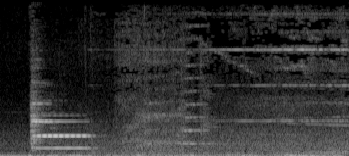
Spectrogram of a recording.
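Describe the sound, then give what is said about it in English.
A tram in Dublin, stopping near St. Stephen's Green by Grafton Street, gives a loud, bright tonal squeal or chime that lasts under a second, followed by a steady rumble and high whining tones as it idles or slows at the stop. “Like near St. Stephen's Green, where the Lewis tram makes a stop near Grafton Street.”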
